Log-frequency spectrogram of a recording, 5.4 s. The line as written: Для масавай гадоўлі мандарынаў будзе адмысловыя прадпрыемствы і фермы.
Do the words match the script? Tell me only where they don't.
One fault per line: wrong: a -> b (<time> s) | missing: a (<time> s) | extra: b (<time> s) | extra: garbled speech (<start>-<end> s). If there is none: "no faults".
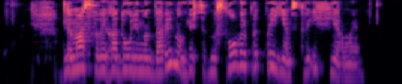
wrong: будзе -> ёсць (2.6 s)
